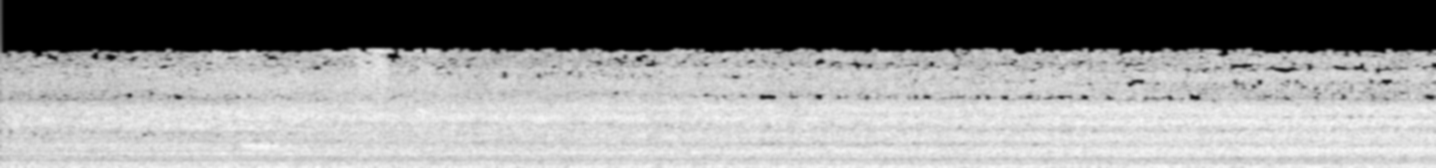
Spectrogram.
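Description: Wind blowing across the microphone: a steady rushing noise with a restless low rumble.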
